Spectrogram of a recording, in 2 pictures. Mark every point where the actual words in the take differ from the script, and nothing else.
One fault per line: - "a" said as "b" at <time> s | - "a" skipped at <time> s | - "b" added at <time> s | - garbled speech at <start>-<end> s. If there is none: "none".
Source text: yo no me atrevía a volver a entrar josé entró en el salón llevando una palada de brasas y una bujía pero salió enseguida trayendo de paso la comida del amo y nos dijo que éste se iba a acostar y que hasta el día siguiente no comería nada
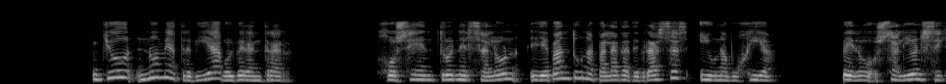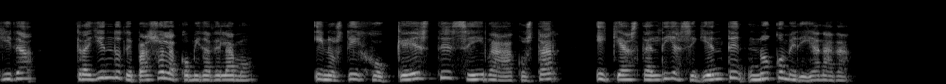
none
